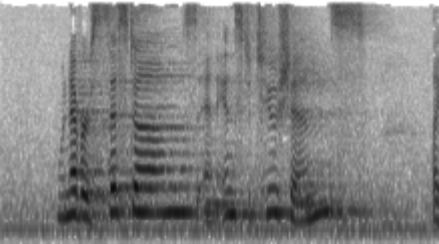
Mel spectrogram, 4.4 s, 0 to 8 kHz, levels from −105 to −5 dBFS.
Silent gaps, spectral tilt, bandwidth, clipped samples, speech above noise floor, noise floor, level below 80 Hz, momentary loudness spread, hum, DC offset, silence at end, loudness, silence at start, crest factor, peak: none; -3.5 dB/octave; 8 kHz; under 0.1%; 21 dB; -41 dBFS; -54 dBFS; 20 LU; none; under 0.1%; 0 s; -20 LUFS; 0 s; 22 dB; 0 dBFS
